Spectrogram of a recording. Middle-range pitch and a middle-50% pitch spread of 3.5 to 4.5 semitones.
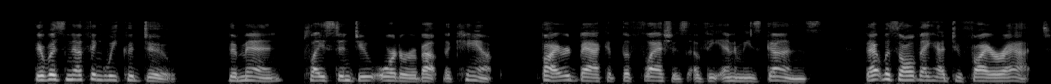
Yes: medium, 180 Hz; average, 4.2 semitones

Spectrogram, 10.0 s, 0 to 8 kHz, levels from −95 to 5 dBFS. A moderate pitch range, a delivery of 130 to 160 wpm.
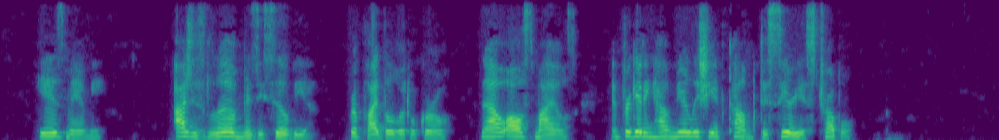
Yes: average, 3.3 semitones; average, 145 wpm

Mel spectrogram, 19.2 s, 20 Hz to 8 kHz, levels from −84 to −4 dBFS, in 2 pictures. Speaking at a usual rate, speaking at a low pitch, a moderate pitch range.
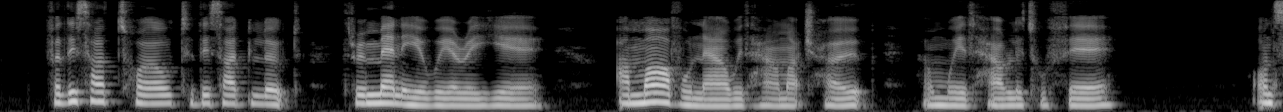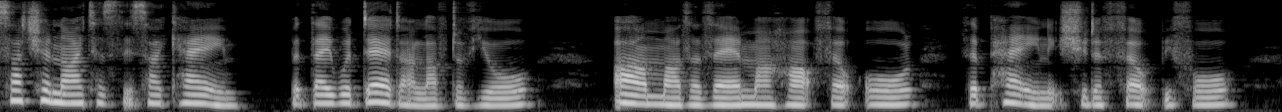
No: average, 170 wpm; medium, 155 Hz; average, 4.2 semitones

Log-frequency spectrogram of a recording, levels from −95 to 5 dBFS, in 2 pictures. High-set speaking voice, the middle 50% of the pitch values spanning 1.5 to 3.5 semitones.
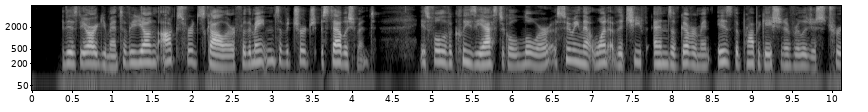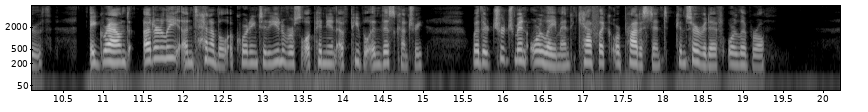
Yes: high, 205 Hz; average, 2.9 semitones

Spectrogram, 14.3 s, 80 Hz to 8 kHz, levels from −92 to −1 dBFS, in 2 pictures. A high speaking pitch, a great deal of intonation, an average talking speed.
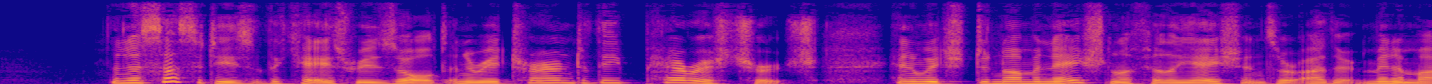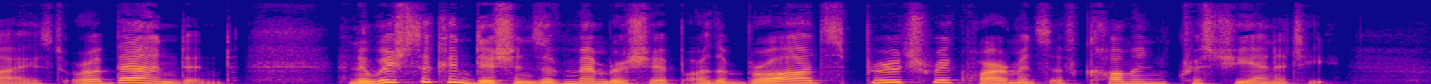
No: medium, 160 Hz; wide, 7.0 semitones; average, 155 wpm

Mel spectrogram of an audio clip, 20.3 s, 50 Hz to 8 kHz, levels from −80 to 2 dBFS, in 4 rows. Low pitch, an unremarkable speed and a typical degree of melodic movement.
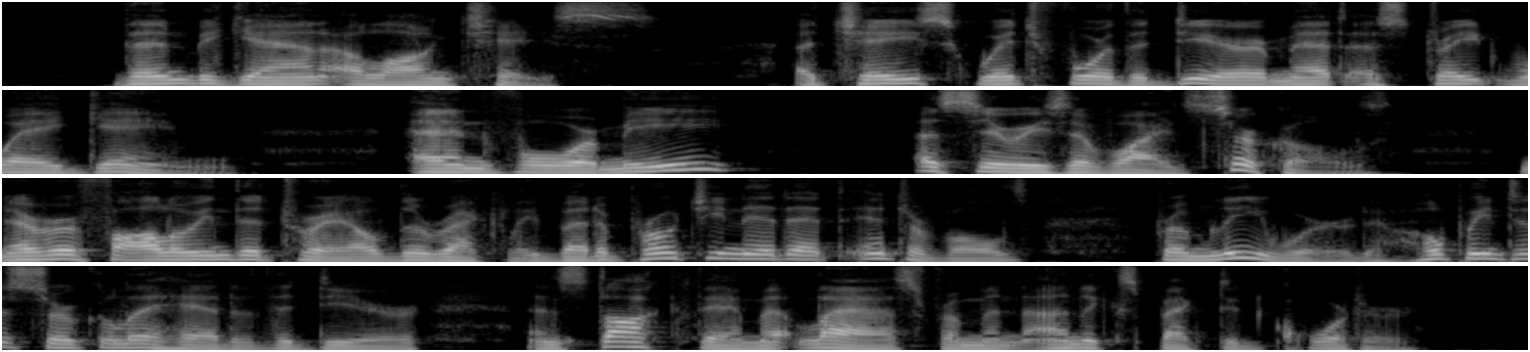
Yes: low, 120 Hz; average, 150 wpm; average, 3.7 semitones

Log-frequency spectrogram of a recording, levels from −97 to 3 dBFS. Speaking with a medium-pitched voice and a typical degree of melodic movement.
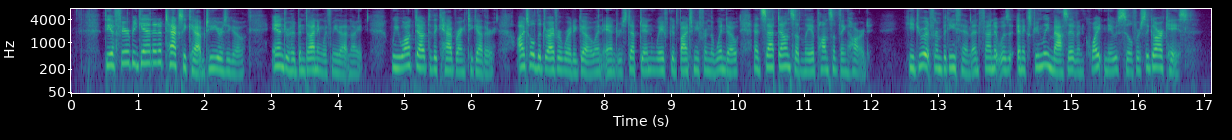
No: high, 195 Hz; average, 3.7 semitones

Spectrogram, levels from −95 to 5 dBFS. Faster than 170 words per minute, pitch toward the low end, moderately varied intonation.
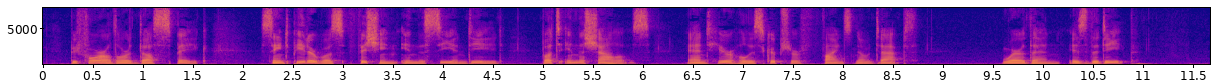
No: average, 150 wpm; low, 130 Hz; average, 3.0 semitones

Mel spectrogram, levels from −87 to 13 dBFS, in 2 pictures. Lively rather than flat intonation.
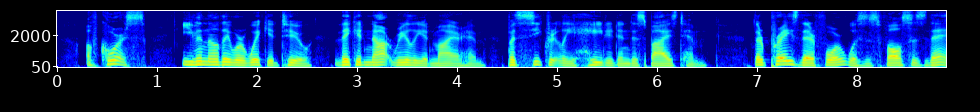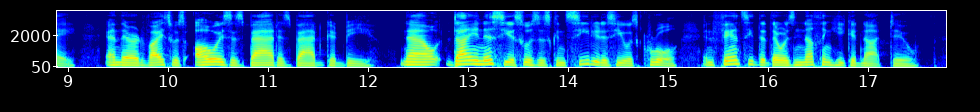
No: average, 4.2 semitones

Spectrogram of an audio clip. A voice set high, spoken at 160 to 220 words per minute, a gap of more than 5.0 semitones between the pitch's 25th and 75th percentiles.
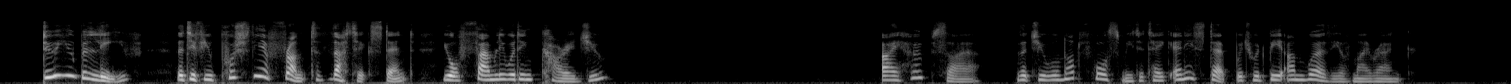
No: high, 210 Hz; average, 145 wpm; wide, 5.5 semitones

